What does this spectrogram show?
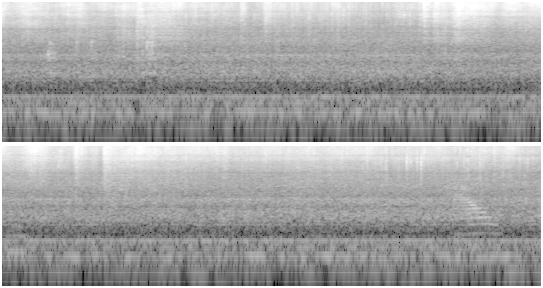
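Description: Food frying in a pan: a steady sizzle with fine crackling, over a steady low hum.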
